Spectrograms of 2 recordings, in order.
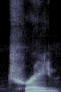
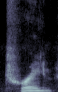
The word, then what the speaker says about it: train: say true train it's train train don't try to make a CH sound it might sound a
